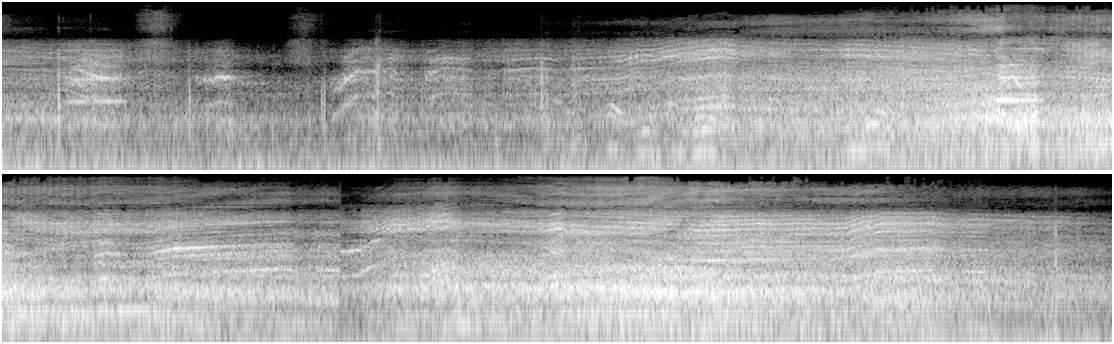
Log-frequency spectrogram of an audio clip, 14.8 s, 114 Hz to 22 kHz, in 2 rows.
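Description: An Arrma Kraton 4S RC car with aluminum steering runs nearby, its electric motor whining and rising and falling as it drives, with tire and gravel noise mixed in and people talking over it.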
